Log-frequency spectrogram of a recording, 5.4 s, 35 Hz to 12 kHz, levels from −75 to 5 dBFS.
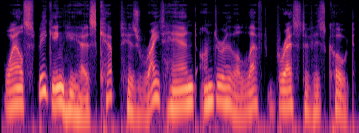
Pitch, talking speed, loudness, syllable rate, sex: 115 Hz, 165 wpm, -17 LUFS, 3.5 syllables/s, male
